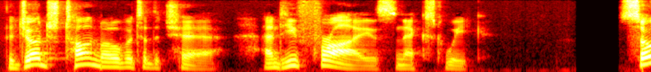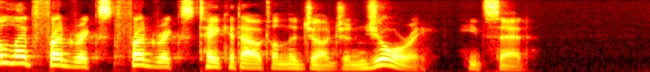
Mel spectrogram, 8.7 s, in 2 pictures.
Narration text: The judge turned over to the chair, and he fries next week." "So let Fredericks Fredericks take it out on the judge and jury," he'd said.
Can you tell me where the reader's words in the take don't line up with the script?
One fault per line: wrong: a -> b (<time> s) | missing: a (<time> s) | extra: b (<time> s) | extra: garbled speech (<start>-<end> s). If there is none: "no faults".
no faults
